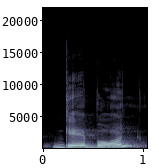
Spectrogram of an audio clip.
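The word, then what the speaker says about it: Gabon: Question number 5 इज गेबॉन, गोबोन भी बोल सकते हैं।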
